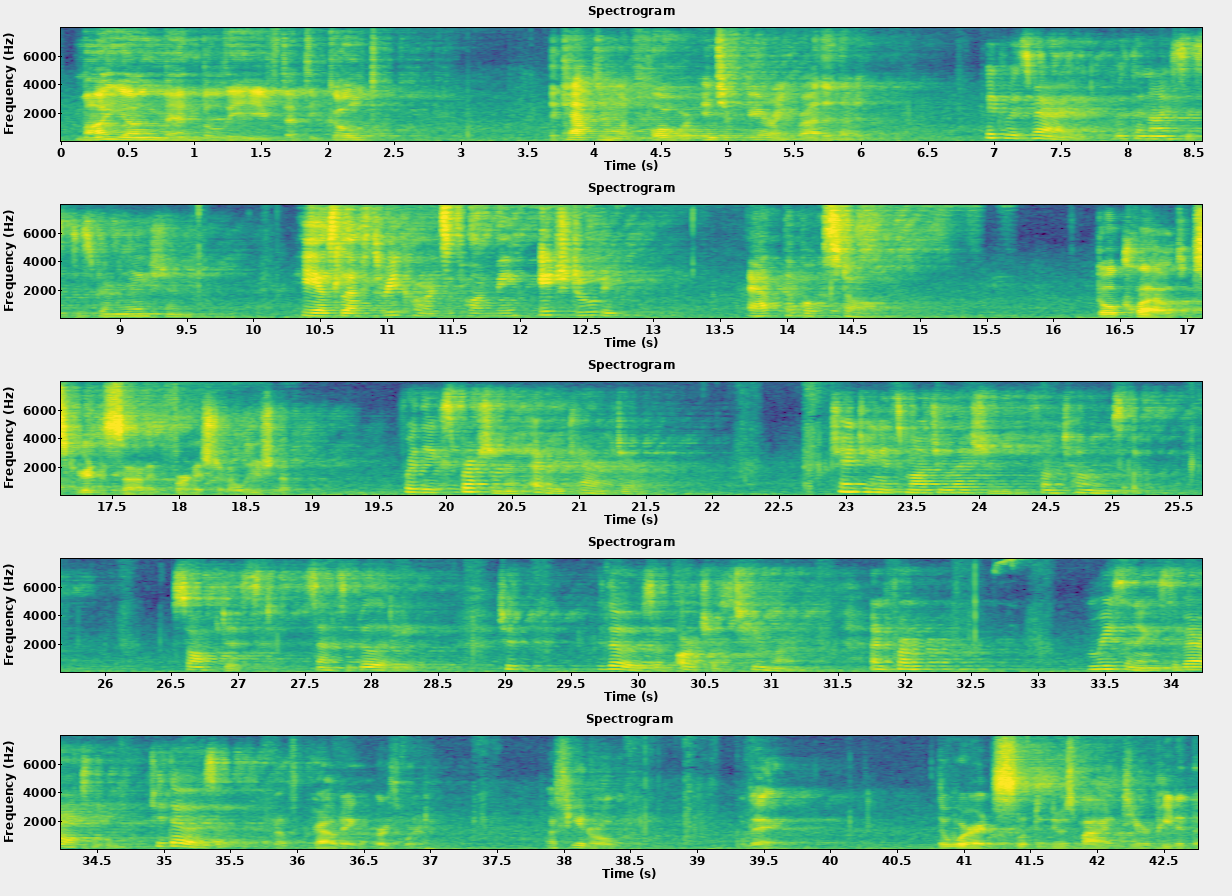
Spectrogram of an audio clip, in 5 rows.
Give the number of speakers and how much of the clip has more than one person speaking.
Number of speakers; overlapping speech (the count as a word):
six, no overlap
